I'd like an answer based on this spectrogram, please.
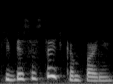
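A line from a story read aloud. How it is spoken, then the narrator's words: Plain. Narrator (Russian): спросил он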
